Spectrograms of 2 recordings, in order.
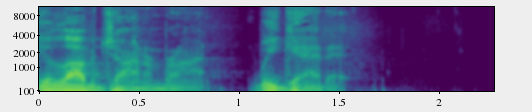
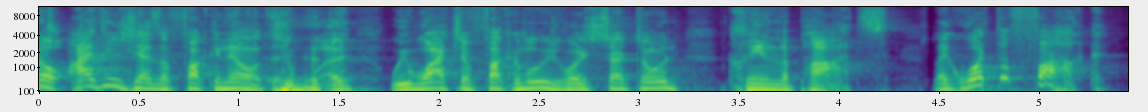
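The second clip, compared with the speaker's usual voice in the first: rising exasperated rant, louder and higher; calm turning angry; 7 semitones higher, 5 dB louder than usual. Real, not acted. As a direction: vent building to a loud outburst. Ranting about mom cleaning.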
